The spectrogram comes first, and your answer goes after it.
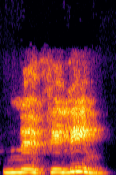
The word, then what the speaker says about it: Nefilim: pH intermedia Ne pilim se pronuncia nefilim en el original hebreo esta palabra en su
